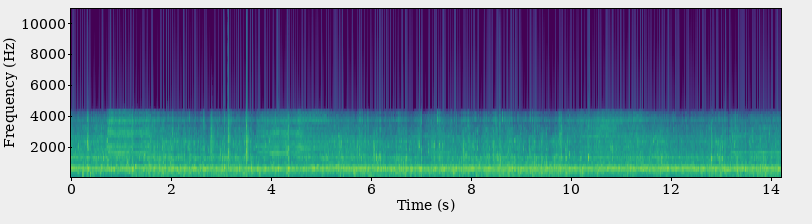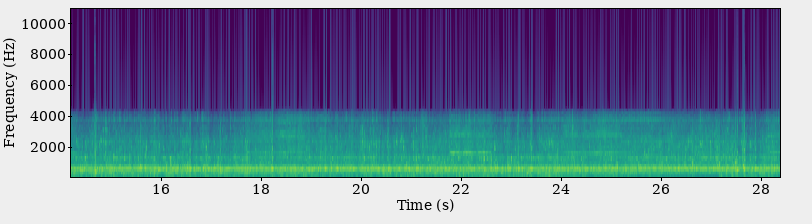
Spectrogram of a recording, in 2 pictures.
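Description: Underwater sound in a swimming pool around scuba divers: a steady, unchanging hum under a crackling, bubbling hiss from exhaled regulator bubbles, with scattered small clicks.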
